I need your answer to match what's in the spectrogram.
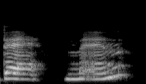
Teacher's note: She was not using the dental sound.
